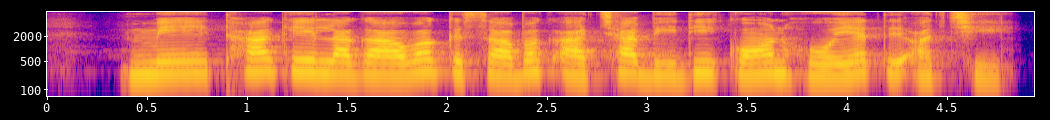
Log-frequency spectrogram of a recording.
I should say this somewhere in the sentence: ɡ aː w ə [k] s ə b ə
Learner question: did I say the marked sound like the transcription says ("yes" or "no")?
yes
